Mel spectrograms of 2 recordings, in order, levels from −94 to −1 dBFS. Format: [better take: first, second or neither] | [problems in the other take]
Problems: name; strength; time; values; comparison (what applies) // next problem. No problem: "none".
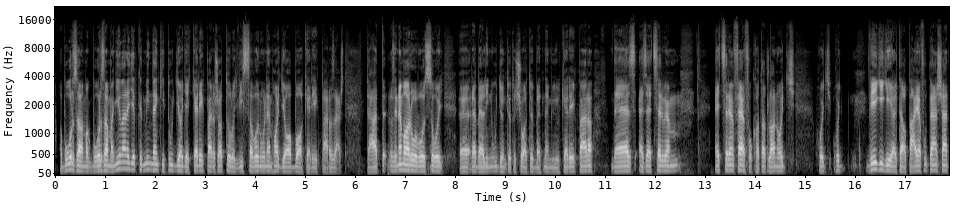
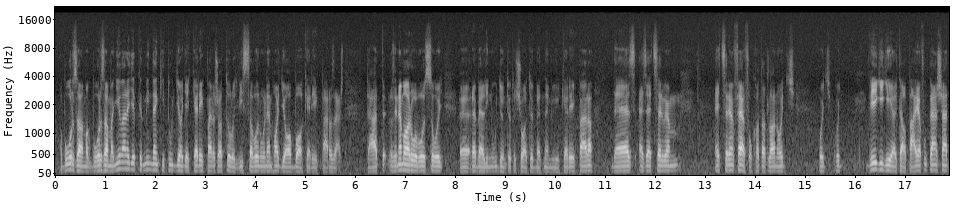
first | hiss; faint; throughout; 25 dB below the speech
